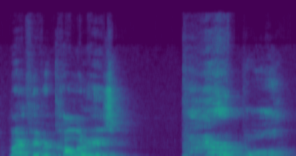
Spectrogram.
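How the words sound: It is said in a hazy, dreamy put-on voice. The speaker calls it right. "It's very hazy purple"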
